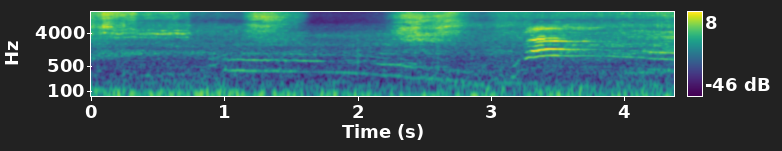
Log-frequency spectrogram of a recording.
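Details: Two stray cats meeting on the street in a fight, with low drawn-out sliding growls, then a higher rising wail near the end, over heavy low traffic rumble.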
